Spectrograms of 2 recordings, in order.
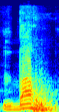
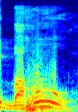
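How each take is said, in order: First: बहु with a short final ु; short final vowel. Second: बहू with a long, stressed final ू; long final vowel. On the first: Teacher reading the word for many, बहु with short ending. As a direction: keep the end of बहु brief. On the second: Teacher reading the word for son's wife, बहू with long ending. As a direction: stretch the end of बहू. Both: Shown as a demonstration. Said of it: "उसका वाचन मैं आपको".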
